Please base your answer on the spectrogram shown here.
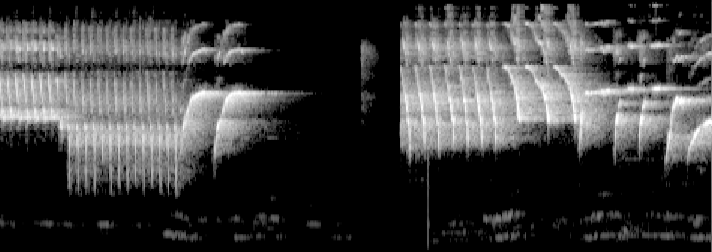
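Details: Canary song used to teach young canaries and prompt them to answer: rapid trilled rolls and upswept notes, a silent gap of about a second, then a fast run of bright chattering trills.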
